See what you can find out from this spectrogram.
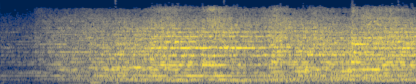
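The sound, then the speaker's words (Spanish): The bells of the Cathedral of Santander in Cantabria peal continuously in a dense, overlapping wash of ringing tones, announcing a new bishop for the diocese, building in loudness over the first second and then sustaining steadily, with no voices. “Así conocían la noticia las campanas de la Catedral de Santander.”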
